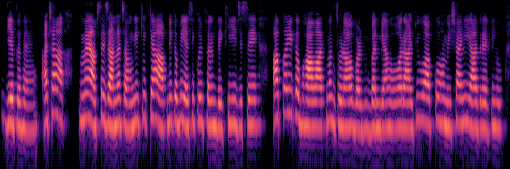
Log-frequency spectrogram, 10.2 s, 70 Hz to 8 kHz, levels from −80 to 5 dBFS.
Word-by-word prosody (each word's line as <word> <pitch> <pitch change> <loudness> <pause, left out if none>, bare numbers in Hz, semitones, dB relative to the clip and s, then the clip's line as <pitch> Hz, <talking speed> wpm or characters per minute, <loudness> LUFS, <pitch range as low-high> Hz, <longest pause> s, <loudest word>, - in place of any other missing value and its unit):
ये 250 0 +5
तो 240 -1 -2
है। 215 - -5 0.4
अच्छा, 330 +6 0 0.5
मैं 290 +2 +1
आपसे 235 +2 +5
ये - - -3
जानना 240 +1 +5
चाहूँगी 240 +1 -2
कि 285 +2 -11
क्या 285 +3 0
आपने 245 0 +3
कभी 260 0 -2
ऐसी 240 +1 -2
कोई 260 0 -4
फ़िल्म 240 -1 -2
देखी, 235 +2 -5
जिससे 235 +2 -5 0.4
आपका 285 +4 +3
एक 310 -1 -8
भावात्मक 230 +1 +4
जुड़ाव 230 -1 +1
बढ़ 215 -1 -2 0.2
बन 225 0 -2
गया 220 0 -3
हो 220 -1 -5
और 230 0 +1
आज 220 0 +1
भी 275 - -12
वो 275 - -7
आपको 255 +1 +1
हमेशा 245 0 -3
ही 255 +1 -3
याद 225 0 +2
रहती 225 +1 -5
हो? 220 -1 -9
240 Hz, 210 wpm, -21 LUFS, 225-260 Hz, 0.5 s, ये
